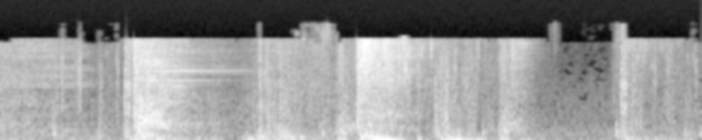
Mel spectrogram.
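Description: A sword clashes and strikes in a loud fight.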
